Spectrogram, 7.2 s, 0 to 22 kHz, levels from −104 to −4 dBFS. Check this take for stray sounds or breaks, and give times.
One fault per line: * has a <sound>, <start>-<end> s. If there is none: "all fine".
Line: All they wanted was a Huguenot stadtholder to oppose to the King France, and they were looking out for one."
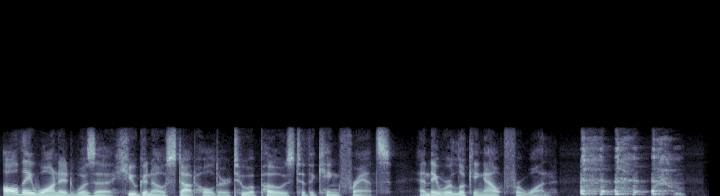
* has a cough, 5.8-6.9 s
